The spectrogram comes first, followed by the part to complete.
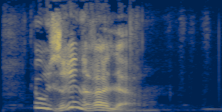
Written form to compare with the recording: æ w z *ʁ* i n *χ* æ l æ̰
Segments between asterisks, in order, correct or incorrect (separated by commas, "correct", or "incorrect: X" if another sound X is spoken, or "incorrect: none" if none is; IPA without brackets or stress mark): correct, incorrect: ʁ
